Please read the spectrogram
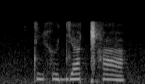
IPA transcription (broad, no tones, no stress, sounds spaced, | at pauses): t i x ɯ dʲ a ǁʰ a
